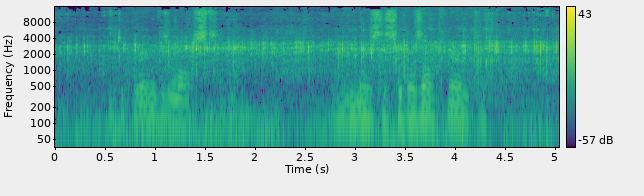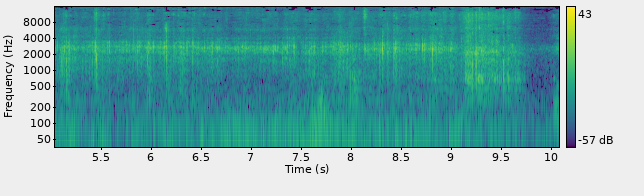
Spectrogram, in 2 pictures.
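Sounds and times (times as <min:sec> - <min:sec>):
bicycle tyres crunching on gravel: 0:00.0 - 0:10.0.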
